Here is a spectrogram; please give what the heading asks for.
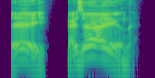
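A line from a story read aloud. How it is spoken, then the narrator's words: Rower shouting. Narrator (Russian): прокричал гребец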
